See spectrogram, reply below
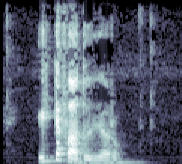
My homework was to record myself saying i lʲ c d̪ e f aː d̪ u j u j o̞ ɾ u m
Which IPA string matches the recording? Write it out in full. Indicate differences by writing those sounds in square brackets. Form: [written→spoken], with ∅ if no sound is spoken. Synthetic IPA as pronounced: i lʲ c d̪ e f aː d̪ u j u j o̞ ɾ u m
